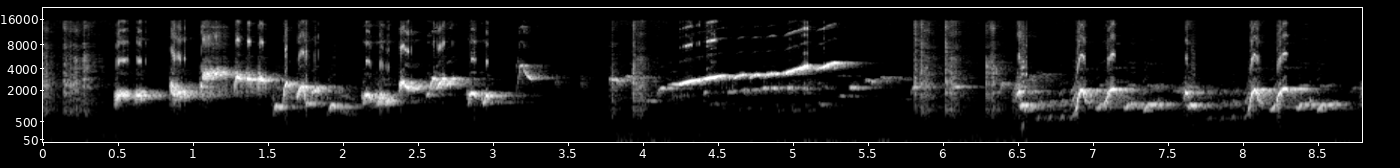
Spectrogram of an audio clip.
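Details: White-rumped shama singing to draw another bird into song: loud, varied whistled phrases with clicks, a rising sweeping whistle midway, then quick choppy notes.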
